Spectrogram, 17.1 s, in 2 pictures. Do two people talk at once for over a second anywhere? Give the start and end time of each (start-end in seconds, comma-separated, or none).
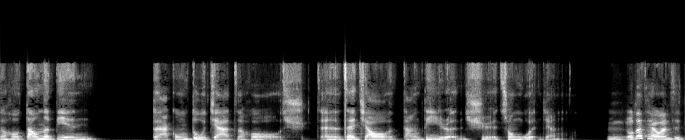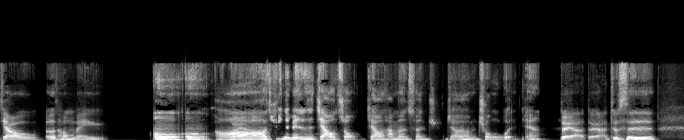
none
